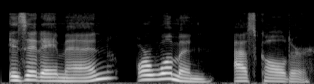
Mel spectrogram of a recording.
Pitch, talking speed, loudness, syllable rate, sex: 175 Hz, 155 wpm, -16 LUFS, 4.2 syllables/s, female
